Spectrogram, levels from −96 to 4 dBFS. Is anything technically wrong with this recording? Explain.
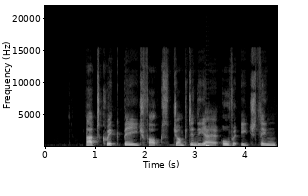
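Yes. Throughout the speech, the audio was likely passed through low-delay AAC compression (AAC-ELD), at a rate the sound suggests is around 32 kbps. Coding so few bits per frame leaves plainly audible damage: voices turn rough and grainy, noise fills between harmonics, and the top band is lowered or synthetic.

From 3.22 to 3.27 s, just after "fox jumped in the", there is a phantom power thump. A supply was switched on or off on a live input, and the voltage step passed through the coupling capacitors. It sounds as a deep thump decaying within about 12 ms.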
